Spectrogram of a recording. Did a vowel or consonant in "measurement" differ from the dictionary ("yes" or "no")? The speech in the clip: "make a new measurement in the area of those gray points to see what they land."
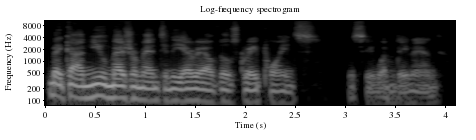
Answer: no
